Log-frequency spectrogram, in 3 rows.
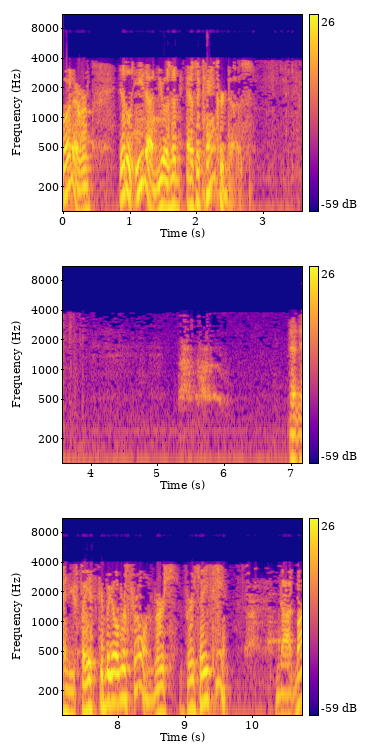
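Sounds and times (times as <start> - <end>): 
speech: 0.0 - 2.9, 7.0 - 9.8, 10.4 - 10.7
low steady hum: 0.0 - 10.7
dog barking: 0.2 - 1.8, 5.3 - 6.1, 9.8 - 10.6.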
